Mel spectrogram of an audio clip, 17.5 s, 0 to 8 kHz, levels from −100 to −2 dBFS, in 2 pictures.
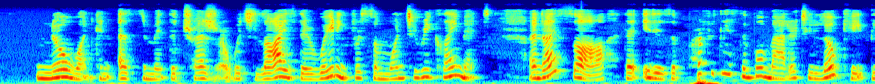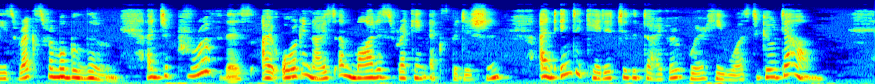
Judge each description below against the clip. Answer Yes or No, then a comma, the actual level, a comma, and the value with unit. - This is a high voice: Yes, high, 235 Hz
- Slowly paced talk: No, average, 185 wpm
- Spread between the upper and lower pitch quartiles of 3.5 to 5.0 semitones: Yes, average, 4.2 semitones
